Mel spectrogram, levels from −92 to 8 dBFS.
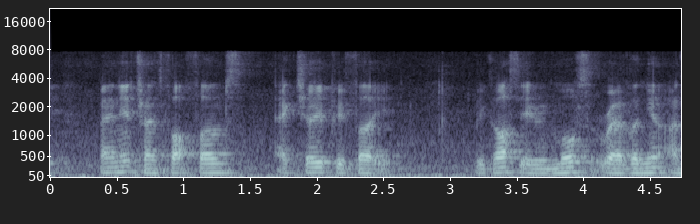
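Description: No technical faults can be heard anywhere in the speech. It has come through a WebRTC call path working normally, and the G.722 codec leaves nothing above 8 kHz, giving it the slightly muffled top end of a wideband call.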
